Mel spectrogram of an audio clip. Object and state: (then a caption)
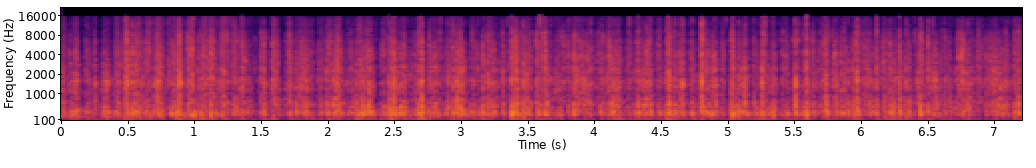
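Plastic detergent bottle. Fingernails rapidly scratch and tap the label of a hollow orange plastic detergent bottle lying on its side. The result is a dense, continuous stream of quick clicks and scratchy rustles with a hollow, boxy resonance around 280 Hz and some brighter crackle above.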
